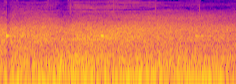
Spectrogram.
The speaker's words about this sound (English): So we've got the oncoming traffic. The parallel traffic.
